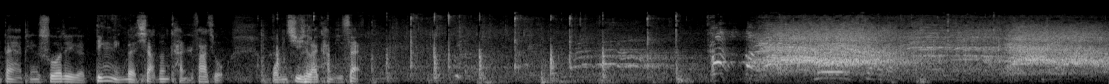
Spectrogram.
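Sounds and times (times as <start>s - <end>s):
table tennis ball hits: 2.6s - 7.0s.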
